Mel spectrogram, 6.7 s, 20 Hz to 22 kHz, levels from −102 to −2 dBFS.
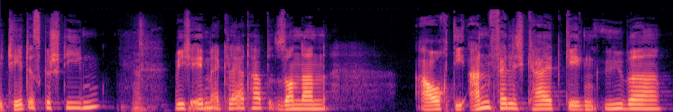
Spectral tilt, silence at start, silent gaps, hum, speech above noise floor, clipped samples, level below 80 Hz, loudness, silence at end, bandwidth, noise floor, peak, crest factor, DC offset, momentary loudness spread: -6.5 dB/octave; 0 s; none; none; 40 dB; under 0.1%; -60 dBFS; -23 LUFS; 0.1 s; 15.5 kHz; -62 dBFS; -4 dBFS; 20 dB; under 0.1%; 12 LU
